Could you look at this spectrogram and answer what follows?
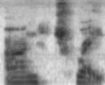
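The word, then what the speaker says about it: entrée: means at all but entree pronounced just the way i said it on like on hyphen t-r-a-y tray on tray it is a french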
